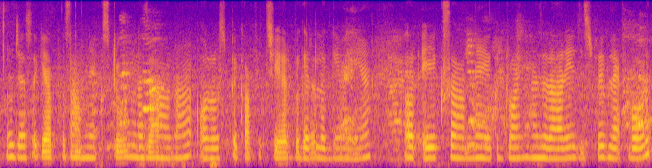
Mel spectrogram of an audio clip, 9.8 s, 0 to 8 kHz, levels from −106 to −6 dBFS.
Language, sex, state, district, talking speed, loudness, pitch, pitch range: Hindi, female, Chandigarh, Chandigarh, 190 wpm, -21 LUFS, 185 Hz, 180-195 Hz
